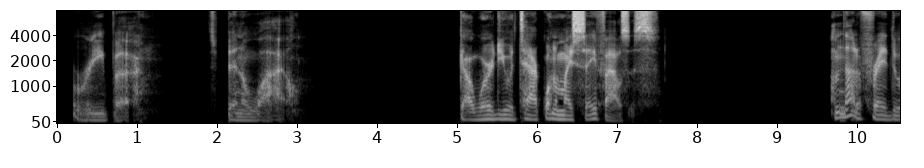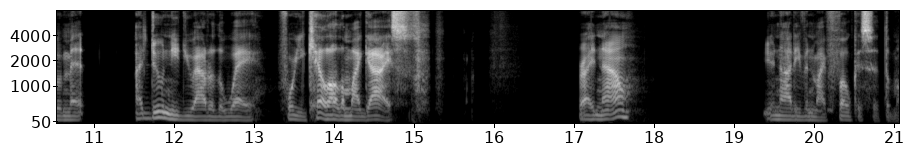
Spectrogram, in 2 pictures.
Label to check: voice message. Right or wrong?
Wrong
